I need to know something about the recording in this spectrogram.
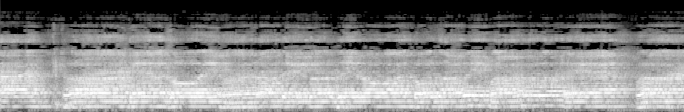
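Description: Chanting as background music: sustained chanted voices over a steady drone, with a brief dip about a second in and another near the end.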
